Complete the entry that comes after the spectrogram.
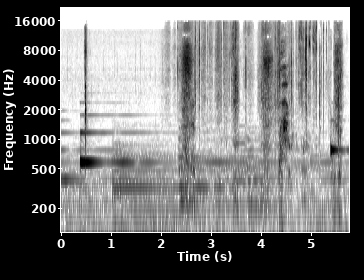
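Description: Crisp crunching of an onion being cut or peeled, a few irregular crackly bursts spaced a second or two apart, over a faint steady background hum.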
